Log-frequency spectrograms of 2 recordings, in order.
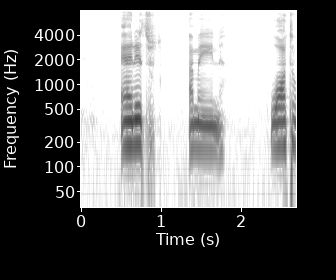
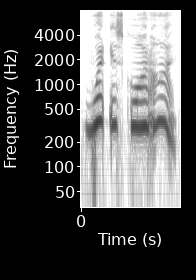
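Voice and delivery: upset, in tears; 10 semitones higher, 5 dB louder, slower than usual. Retold or imitated. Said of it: "I'm crying".

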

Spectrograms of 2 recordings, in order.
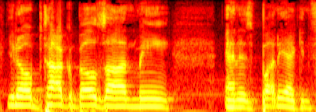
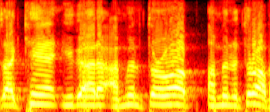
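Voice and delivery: urgent warning; 4 semitones higher, 6 dB louder than usual. Retold or imitated. Queasy passenger urgently warns driver.

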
